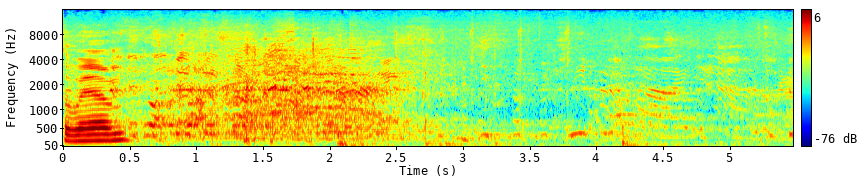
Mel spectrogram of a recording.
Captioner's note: audience laughing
